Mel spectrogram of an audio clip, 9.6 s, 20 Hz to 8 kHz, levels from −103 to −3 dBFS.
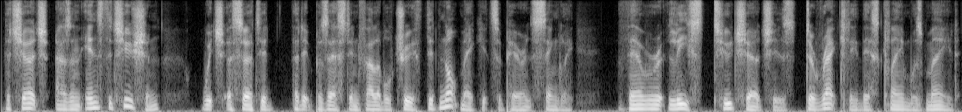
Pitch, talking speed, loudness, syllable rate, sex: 100 Hz, 180 wpm, -19 LUFS, 5.8 syllables/s, male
